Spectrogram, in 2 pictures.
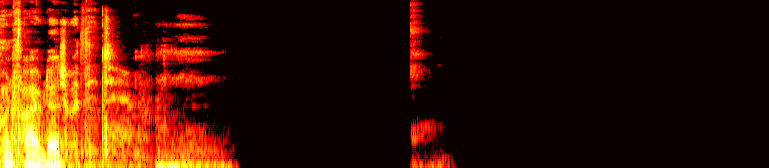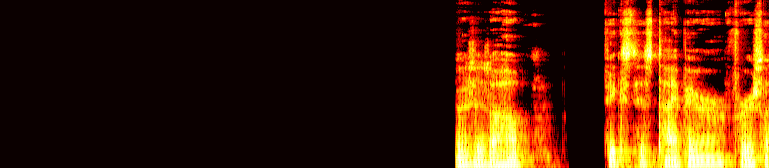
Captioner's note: silence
